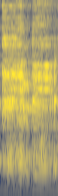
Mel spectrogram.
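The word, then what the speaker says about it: Kehinde: I'll spell that for you. Yep. O-L-A Yep. Y-E-M-I. Y-E-M-I. Yeah, and it's Oluyemi. Yeah, Kahindi.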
